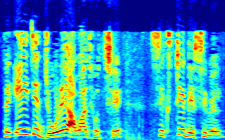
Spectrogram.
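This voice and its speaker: A woman's voice: mid-range voice, big pitch swings, fairly quick. A woman with a Bengali accent teaching an online science class, asking students questions and explaining step by step. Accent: Bengali, from Tripura. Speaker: science tutor. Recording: muffled lo-fi audio.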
